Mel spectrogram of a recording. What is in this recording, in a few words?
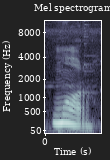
"mor", Wamesa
